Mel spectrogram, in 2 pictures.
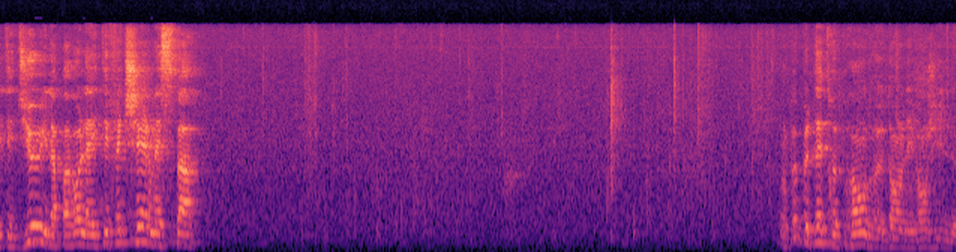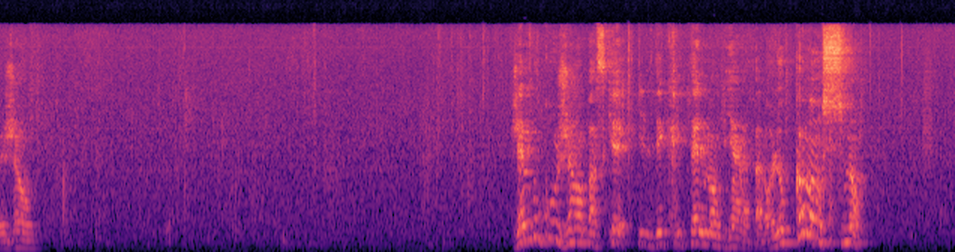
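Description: A middle-aged man speaks calmly into a microphone, with long pauses between phrases.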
